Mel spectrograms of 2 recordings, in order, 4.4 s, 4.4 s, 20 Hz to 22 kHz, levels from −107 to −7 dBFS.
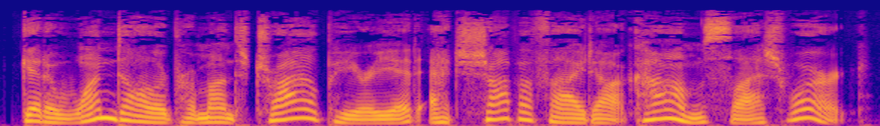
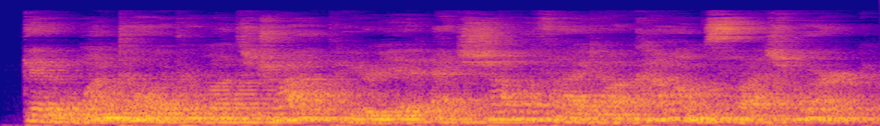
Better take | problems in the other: first | off-mic speech; far // room echo; strong; dies away in 1.1 s

